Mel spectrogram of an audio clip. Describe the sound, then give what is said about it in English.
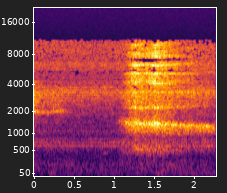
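Faint, hushed breathing of a person in a room, a soft airy hiss that swells about midway into a longer drawn breath and holds there, with no talking. “Somebody else in this room is breathing.”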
